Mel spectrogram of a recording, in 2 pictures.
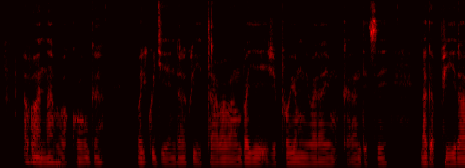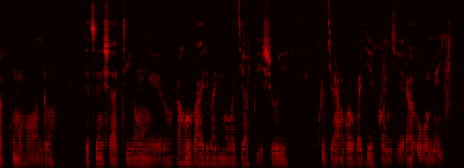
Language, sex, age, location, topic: Kinyarwanda, male, 18-24, Huye, education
